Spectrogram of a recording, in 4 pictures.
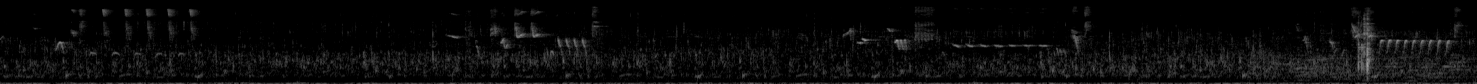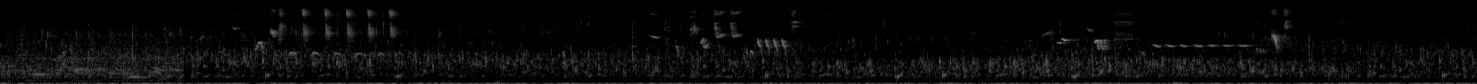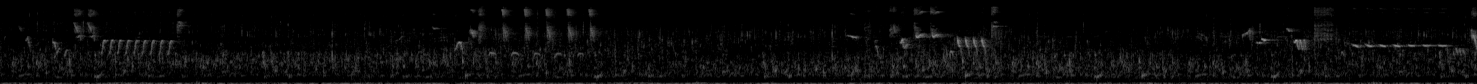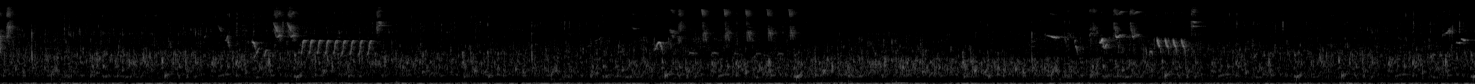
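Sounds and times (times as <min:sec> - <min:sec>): birds trilling and chirping: 0:12.8 - 0:16.5.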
